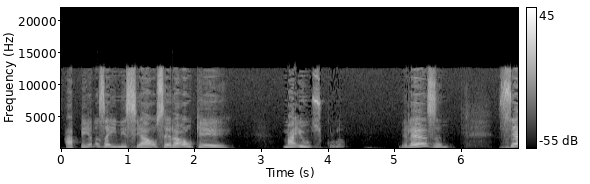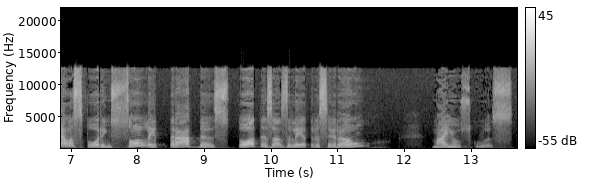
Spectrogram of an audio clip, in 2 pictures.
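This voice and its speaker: High-voiced teacher woman quizzing her class. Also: creaky. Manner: leaves sentences open with "o quê?" for the class to finish; frank and joking, checks in often with "beleza?". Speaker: Portuguese teacher. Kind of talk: classroom grammar lecture.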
